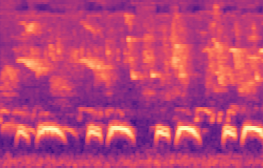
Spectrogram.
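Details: Spotted dove cooing in clear paired phrases: a short note followed by a longer, arched, hollow coo, repeated four times at an even pace, with soft bird twitters behind.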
